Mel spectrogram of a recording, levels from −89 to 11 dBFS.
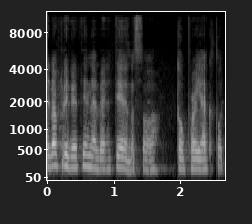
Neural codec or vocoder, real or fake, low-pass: codec, 24 kHz, 0.9 kbps, WavTokenizer, medium music audio release; fake; 10.8 kHz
